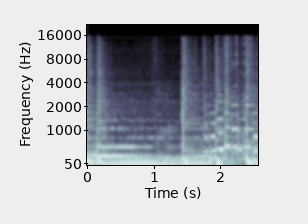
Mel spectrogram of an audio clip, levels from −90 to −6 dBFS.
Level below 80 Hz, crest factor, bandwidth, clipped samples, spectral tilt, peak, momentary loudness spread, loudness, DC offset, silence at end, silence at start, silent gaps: -22 dBFS; 14 dB; 16 kHz; under 0.1%; -7 dB/octave; -2 dBFS; 5 LU; -18 LUFS; under 0.1%; 0 s; 0 s; none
